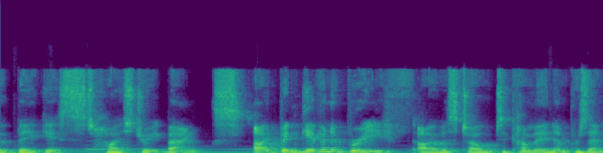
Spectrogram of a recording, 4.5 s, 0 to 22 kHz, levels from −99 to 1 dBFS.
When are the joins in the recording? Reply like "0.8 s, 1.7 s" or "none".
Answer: 1.8 s, 3.1 s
